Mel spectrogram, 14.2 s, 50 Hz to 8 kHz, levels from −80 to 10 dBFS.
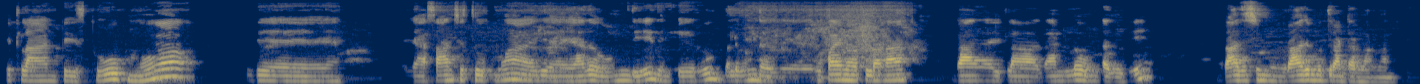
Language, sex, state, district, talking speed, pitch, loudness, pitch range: Telugu, male, Andhra Pradesh, Anantapur, 95 wpm, 135 Hz, -18 LUFS, 125-150 Hz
